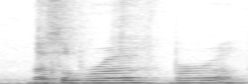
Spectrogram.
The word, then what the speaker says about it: Musselburgh: And um Yeah, so the Musselburgh hat or Musselburgh Musselburgh burra? Is it supposed to be like Edinburgh? It's spelled like Edinburgh. Yes, I would say Musselburgh.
